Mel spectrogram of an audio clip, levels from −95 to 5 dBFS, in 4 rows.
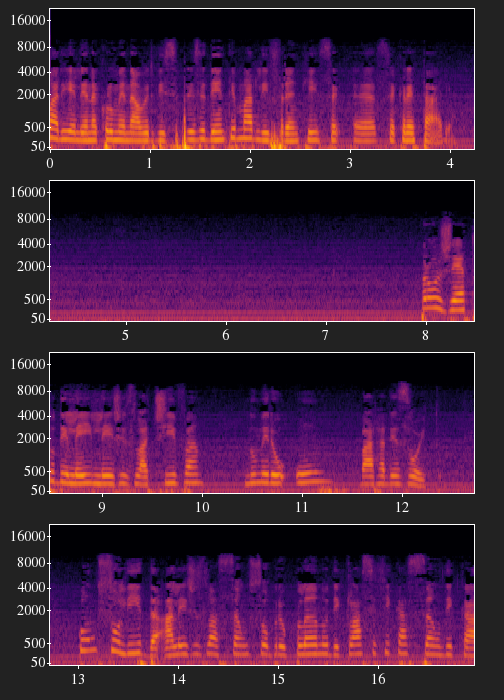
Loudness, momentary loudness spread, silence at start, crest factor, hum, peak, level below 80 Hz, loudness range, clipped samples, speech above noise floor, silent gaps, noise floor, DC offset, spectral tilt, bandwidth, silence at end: -30 LUFS; 24 LU; 0 s; 24 dB; none; -6 dBFS; -38 dBFS; 12 LU; under 0.1%; 21 dB; none; -49 dBFS; under 0.1%; -7 dB/octave; 10.5 kHz; 0 s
